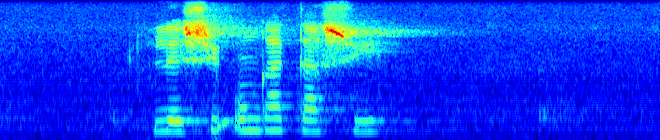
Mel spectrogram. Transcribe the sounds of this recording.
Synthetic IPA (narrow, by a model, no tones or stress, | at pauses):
leʂiʔuŋɡataʂi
